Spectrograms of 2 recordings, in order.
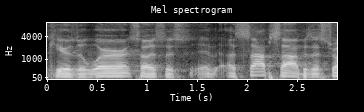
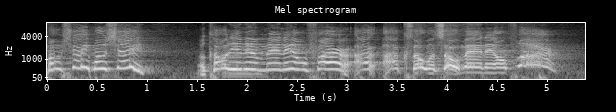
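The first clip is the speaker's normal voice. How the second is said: acted-out, very high, drawn-out, pleading outcry. Retelling how people cried out to moshe: imitating people crying out. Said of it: "People start crying out to Moshe".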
